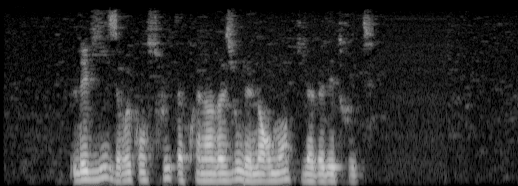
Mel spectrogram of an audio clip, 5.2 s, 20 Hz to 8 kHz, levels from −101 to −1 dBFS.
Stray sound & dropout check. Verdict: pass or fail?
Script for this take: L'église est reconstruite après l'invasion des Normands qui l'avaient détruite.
pass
